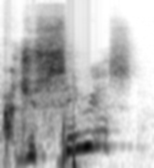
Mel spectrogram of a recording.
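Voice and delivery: high, incredulous outcry; a father's shocked high protest at the wasted day; stunned disbelief. Acted. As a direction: cannot believe his ears. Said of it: "the father looks at him like".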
